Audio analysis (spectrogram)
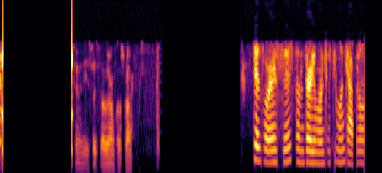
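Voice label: Raleigh Police Northeast District Dispatch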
